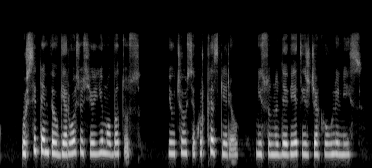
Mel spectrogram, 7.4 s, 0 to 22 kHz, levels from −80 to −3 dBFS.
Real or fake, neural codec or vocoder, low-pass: fake; codec, 44.1 kHz, 7.8 kbps, DAC; 10.8 kHz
